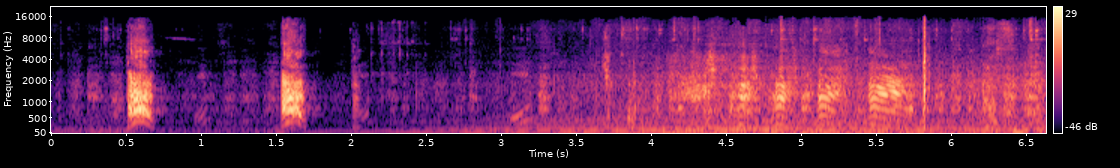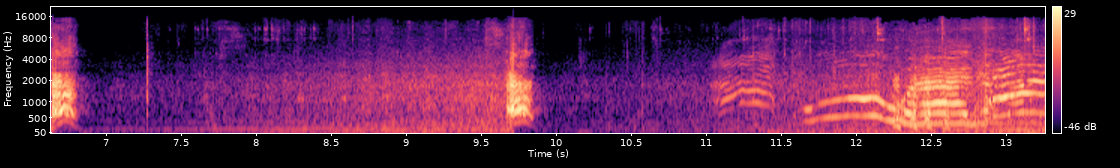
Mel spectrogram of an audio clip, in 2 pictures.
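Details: Gent, an 8-month-old male Rottweiler pup, at play on August 2, 2020, barks single loud deep woofs spaced one to three seconds apart, then a gap and two more, with soft whining and human talk near the end.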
